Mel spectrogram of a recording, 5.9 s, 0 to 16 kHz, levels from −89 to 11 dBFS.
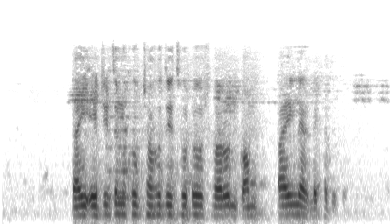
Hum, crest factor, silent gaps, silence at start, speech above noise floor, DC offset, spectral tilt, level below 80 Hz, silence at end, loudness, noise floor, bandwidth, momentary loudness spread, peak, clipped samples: none; 16 dB; none; 1.1 s; 53 dB; under 0.1%; -7 dB/octave; -58 dBFS; 0.8 s; -17 LUFS; -69 dBFS; 7.4 kHz; 10 LU; -2 dBFS; under 0.1%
